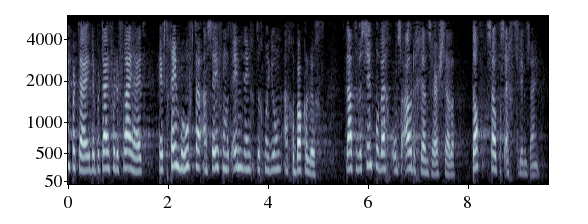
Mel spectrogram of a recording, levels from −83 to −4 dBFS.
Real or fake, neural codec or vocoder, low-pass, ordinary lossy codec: real; none; 5.4 kHz; none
